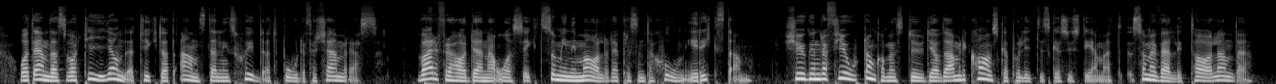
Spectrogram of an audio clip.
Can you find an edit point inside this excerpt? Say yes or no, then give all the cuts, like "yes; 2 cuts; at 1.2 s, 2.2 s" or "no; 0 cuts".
no; 0 cuts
